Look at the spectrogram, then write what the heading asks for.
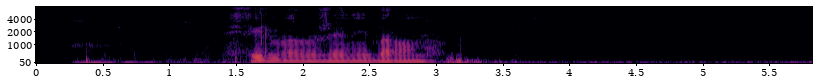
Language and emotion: Russian, neutral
